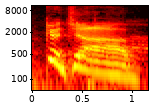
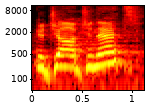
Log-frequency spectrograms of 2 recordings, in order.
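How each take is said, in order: First: Said in the usual way. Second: Cheery praise. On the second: Real, not acted. Praising cleaner while filming.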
